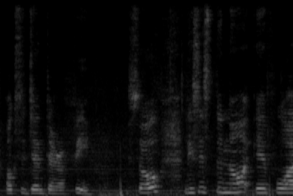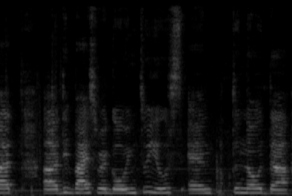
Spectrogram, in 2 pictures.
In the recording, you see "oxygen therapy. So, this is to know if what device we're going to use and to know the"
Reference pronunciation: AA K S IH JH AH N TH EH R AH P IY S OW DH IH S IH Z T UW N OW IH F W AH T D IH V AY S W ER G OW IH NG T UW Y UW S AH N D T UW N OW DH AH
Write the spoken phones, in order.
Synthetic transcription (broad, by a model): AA K S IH JH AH N T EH R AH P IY S OW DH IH S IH S T UW N OW IH F W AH T D IH V AY S W ER G OW IH NG T UW Y UW S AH N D T UW N OW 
